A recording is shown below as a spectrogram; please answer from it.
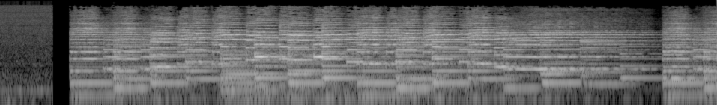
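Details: Bowed string music, violin-like melody with steady lower notes, begins after a second of quiet and ends with a short break near the end, with no animal voice heard.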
